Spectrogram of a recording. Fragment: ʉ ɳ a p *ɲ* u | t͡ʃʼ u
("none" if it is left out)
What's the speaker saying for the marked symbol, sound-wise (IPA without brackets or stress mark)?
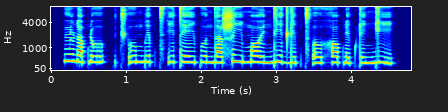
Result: ɳ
